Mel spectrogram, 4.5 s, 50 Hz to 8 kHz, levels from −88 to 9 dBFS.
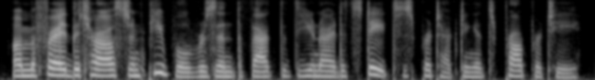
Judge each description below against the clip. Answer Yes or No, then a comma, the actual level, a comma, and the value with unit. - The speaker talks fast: Yes, fast, 230 wpm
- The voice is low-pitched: No, high, 200 Hz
